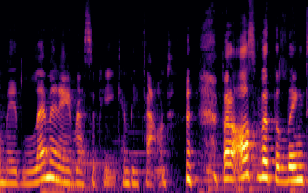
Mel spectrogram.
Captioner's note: chuckling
